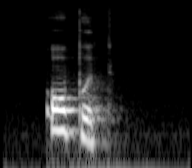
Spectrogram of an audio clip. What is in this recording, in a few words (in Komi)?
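"опыт", Komi, female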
